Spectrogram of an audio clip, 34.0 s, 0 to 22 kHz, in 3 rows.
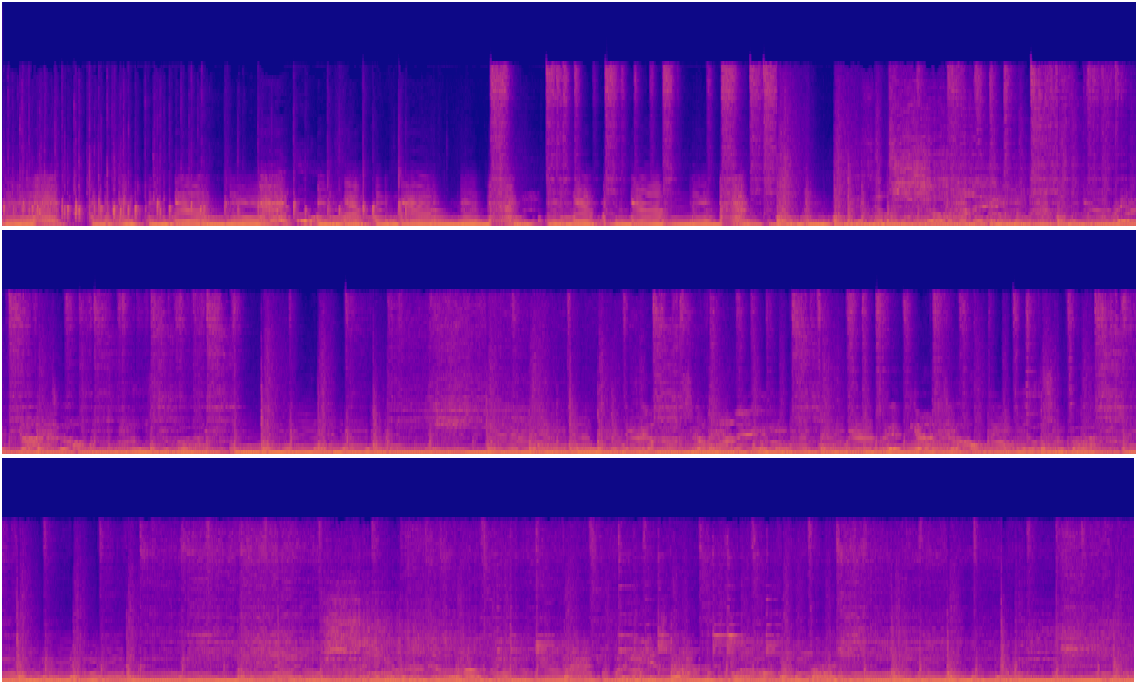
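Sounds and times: drum kit: 0.0 - 34.0
electric bass guitar: 0.0 - 34.0
electric guitar riff: 0.0 - 34.0.

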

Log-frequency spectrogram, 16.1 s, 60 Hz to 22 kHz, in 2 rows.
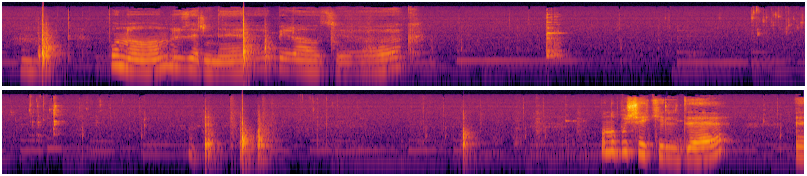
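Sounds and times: soft background music: 0.0 - 16.0
glass knocks and clinks: 5.4 - 5.7.

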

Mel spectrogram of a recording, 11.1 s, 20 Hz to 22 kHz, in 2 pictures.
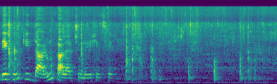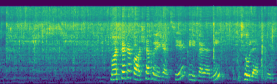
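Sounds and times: frying sizzle: 0.0 - 11.0
spatula scraping a wok: 2.5 - 11.0.

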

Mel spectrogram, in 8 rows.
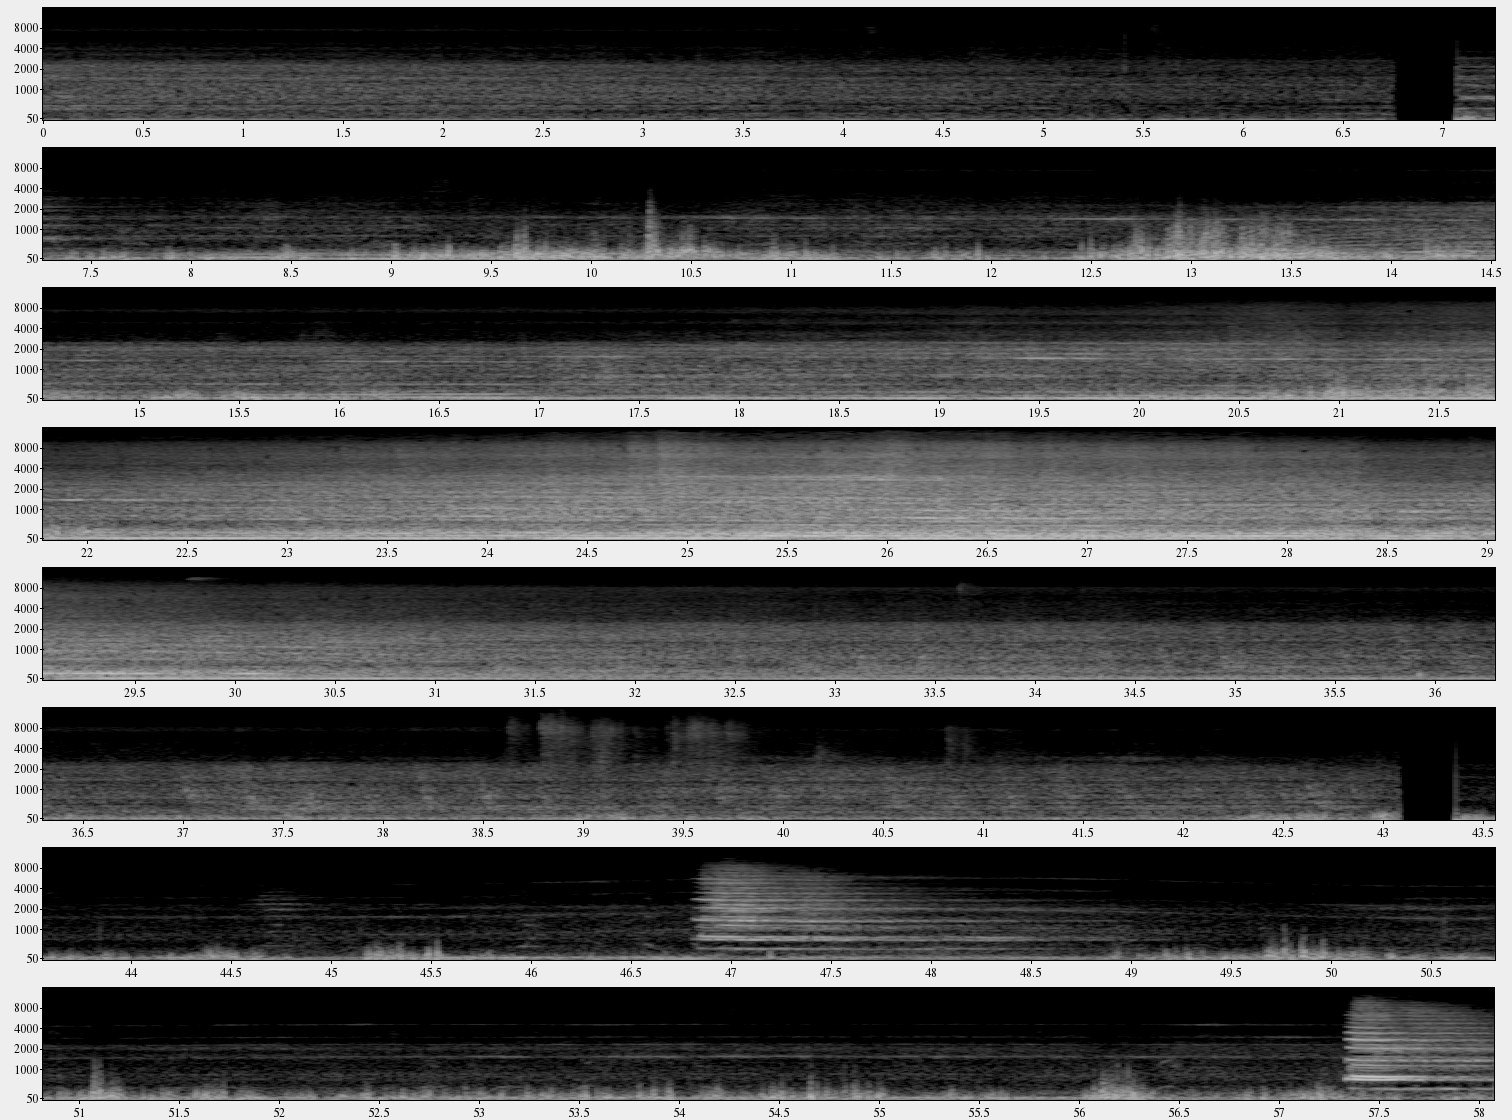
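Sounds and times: diesel locomotive engine throb: 7.1 - 58.0.

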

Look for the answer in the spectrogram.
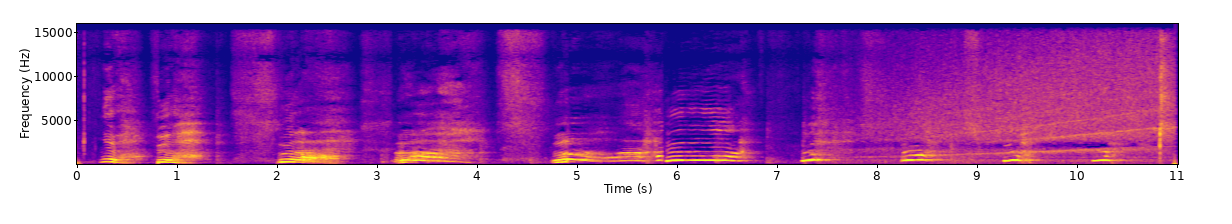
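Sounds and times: faint rising tone: 7.3 - 11.0.

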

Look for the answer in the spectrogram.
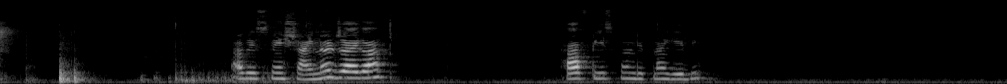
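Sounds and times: bottle thunk on tabletop: 0.2 - 1.0.

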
